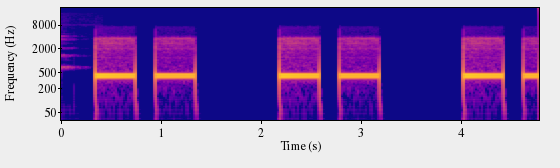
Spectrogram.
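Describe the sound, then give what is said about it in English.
Telephone call tone on the line after a number is dialed: a steady mid-pitched tone pulsing in pairs of short bursts separated by longer silences, three pairs in all, with the last pair cut short at the end. “Here we go. I'm dialing the first number.”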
